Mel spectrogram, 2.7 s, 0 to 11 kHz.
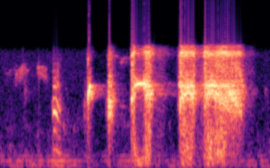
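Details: Partridge crowing in forest, a lure bird recorded in 2024: a few short rising notes build into loud, harsh, grating bursts that run together near the end.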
